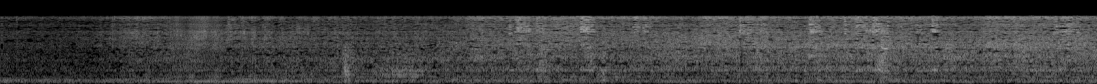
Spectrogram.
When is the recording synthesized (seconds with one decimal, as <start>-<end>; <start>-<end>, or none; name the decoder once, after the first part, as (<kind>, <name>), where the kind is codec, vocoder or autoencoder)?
1.7-2.2 (codec, SNAC)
